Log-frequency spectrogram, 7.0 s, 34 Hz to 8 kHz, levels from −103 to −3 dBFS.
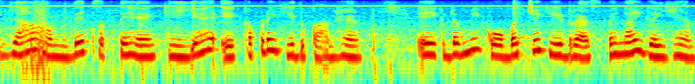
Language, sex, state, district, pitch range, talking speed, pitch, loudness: Hindi, female, Himachal Pradesh, Shimla, 210-250 Hz, 180 wpm, 225 Hz, -14 LUFS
